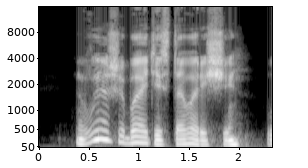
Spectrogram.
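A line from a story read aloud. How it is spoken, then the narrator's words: Tired sigh, old man. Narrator (Russian): устало вздохнул старый большевик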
